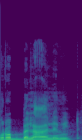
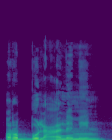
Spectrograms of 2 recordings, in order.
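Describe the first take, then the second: First: رب said "rabba", ending in a; fatha on ba. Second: رب said "rabbu", ending in u; damma on ba. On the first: Teacher showing a minor mistake, رب said "rabba". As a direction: put an a vowel on the ba of رب. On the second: Teacher showing a minor mistake, رب said "rabbu". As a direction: put an u vowel on the ba of رب. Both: Shown as a demonstration. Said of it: "بضم الباء أو فتحها".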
